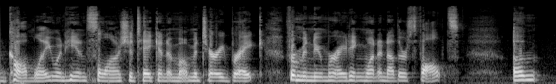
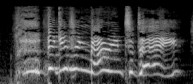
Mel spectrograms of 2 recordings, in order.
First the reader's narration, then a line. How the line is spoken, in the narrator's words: she yelled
